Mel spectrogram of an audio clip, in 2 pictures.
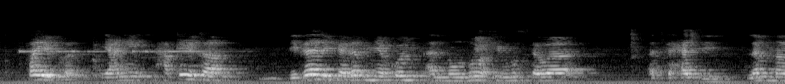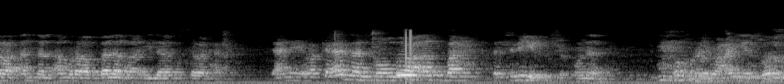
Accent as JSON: {"language": "Arabic", "country": "Tunisia", "said": "عندنا في تونس، أنا ما أعلم، هل تعلمون؟"}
